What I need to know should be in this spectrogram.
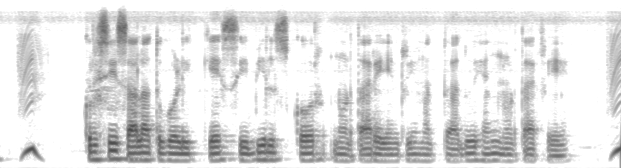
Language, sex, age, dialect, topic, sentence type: Kannada, male, 18-24, Dharwad Kannada, banking, question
